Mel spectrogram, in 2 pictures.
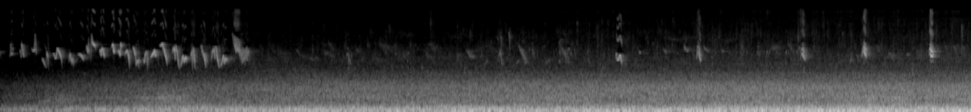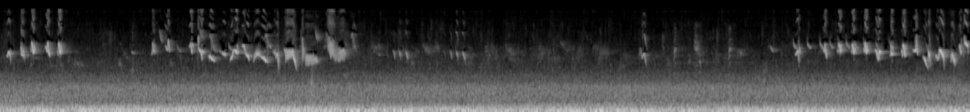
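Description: Birds chirping in quick bursts, in several spells with pauses between, over a steady low rumble that fades in during the first few seconds.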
